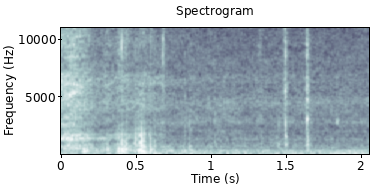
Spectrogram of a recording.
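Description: Quiet steady background hiss with a few faint, light clicks from hands picking up and handling a small trim screw.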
